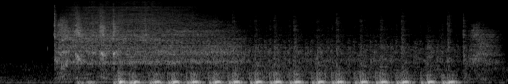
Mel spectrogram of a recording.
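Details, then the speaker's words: Honda Shadow Sabre 1100 V-twin, fuel added, otherwise untouched: fires up and settles into an even, lumpy beat of about two and a half pulses per second off choke; running cleanly, minor oil seep from a loose cover. "running without the choke on right now choke is on it's a running bike it's crazy that it's running"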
